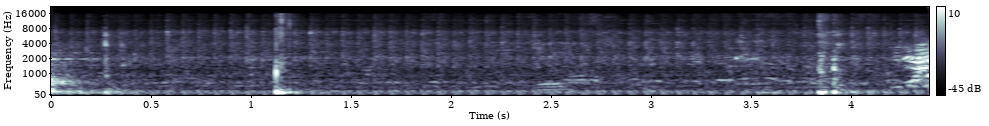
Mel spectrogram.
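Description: A volleyball struck twice during a rally, a sharp slap about a second in and another near the end, over a steady low hum and faint crowd voices.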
